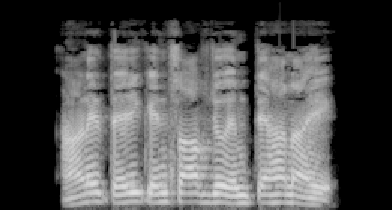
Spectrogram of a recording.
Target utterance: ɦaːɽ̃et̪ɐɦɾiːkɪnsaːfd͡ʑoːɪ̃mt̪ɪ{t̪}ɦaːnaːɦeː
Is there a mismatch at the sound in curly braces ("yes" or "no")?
yes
